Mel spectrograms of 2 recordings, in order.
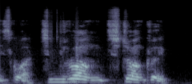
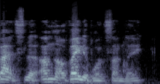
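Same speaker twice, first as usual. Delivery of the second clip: usual speaking voice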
